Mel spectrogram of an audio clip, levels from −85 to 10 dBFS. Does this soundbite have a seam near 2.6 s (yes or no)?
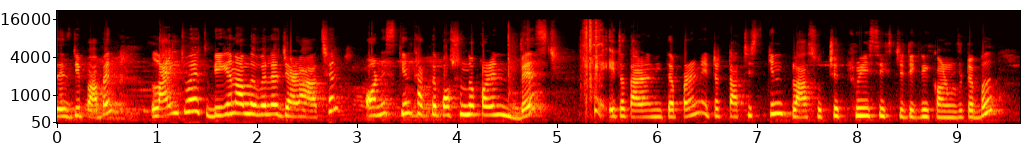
no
